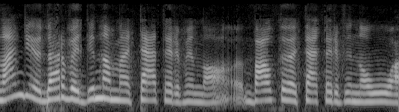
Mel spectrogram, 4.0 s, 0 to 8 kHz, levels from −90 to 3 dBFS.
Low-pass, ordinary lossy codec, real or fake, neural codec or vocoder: 7.2 kHz; AAC, 32 kbps; fake; autoencoder, 48 kHz, 32 numbers a frame, DAC-VAE, trained on Japanese speech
